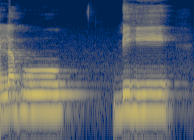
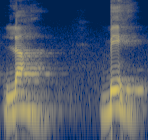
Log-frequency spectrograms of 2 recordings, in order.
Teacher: جب وقف کریں گے تو اشباع کے ساتھ وقف نہیں ہوگا، کھینچ کر ہم وقف نہیں کریں گے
